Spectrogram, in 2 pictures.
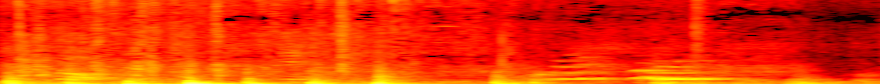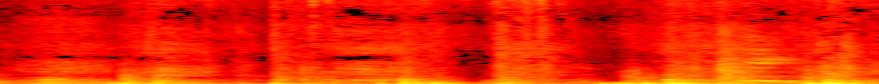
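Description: Footsteps thudding up carpeted stairs, several heavy steps in the first two seconds or so, then softer steps on the landing with a brief squeak about three seconds in.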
